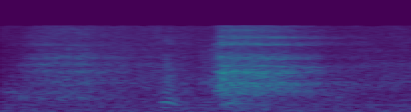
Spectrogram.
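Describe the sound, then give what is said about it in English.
A single breath is drawn in, a soft breathy rush that swells briefly and settles back over a low background hiss. “Who made you? Take a breath.”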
